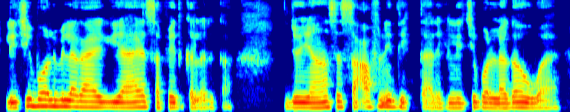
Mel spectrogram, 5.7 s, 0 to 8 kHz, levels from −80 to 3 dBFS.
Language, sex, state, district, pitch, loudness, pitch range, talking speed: Hindi, male, Bihar, Jahanabad, 140 Hz, -15 LUFS, 130-145 Hz, 240 wpm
